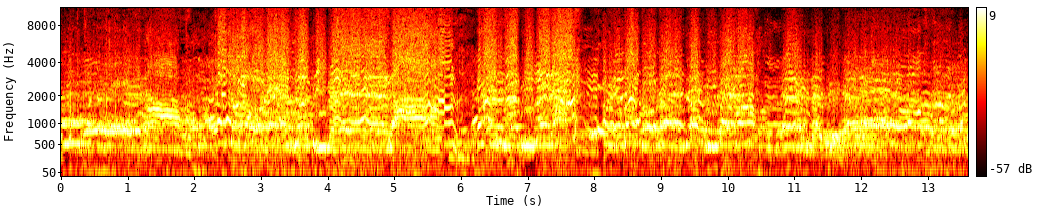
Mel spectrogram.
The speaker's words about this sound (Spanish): Así gritan las jugadoras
